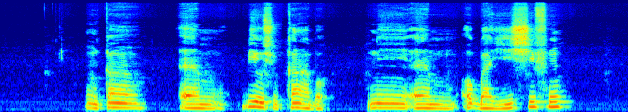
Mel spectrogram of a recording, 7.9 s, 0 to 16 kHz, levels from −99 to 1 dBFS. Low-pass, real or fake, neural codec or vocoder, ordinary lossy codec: 14.4 kHz; real; none; none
